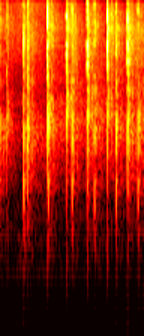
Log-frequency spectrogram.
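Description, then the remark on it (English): Sharp hand claps, roughly a dozen in two seconds, in an uneven, slightly doubled rhythm as two people clap their hands together to the Lord. The claps are crisp and fairly loud, with no talking. “You clap your hands with him.”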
